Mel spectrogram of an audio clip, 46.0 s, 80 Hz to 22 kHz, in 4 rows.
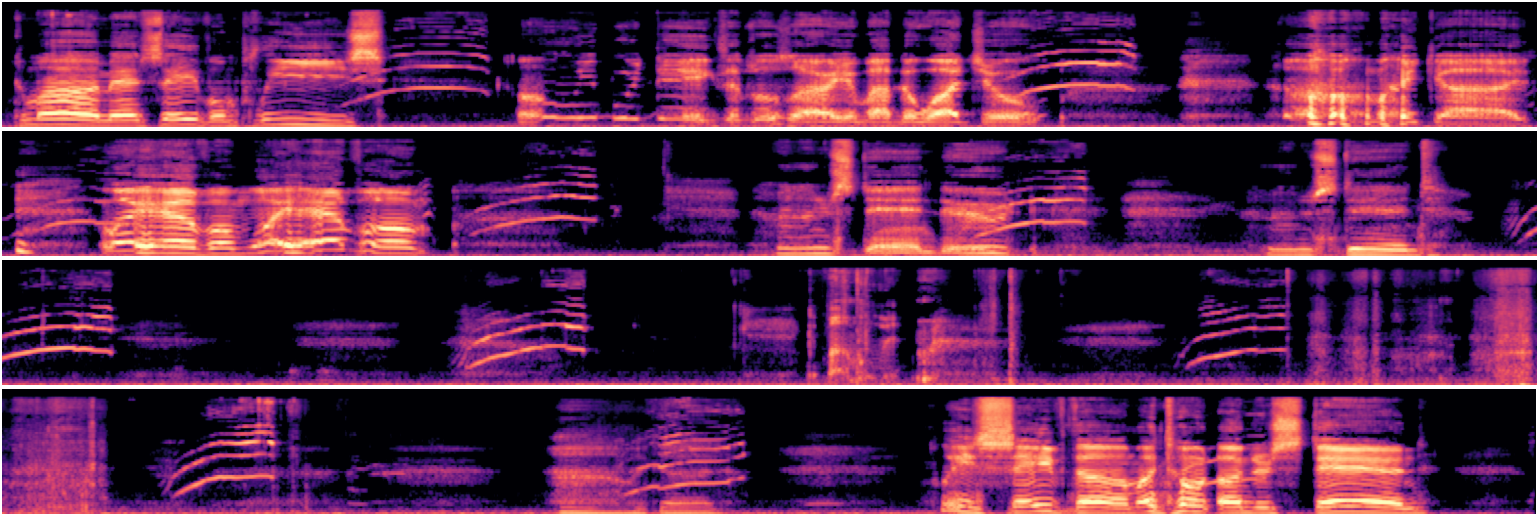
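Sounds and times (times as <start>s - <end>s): kitten mewing: 11.4s - 16.2s, 18.3s - 19.8s, 21.1s - 24.0s, 26.4s - 27.5s, 31.9s - 37.6s, 38.6s - 40.3s.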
